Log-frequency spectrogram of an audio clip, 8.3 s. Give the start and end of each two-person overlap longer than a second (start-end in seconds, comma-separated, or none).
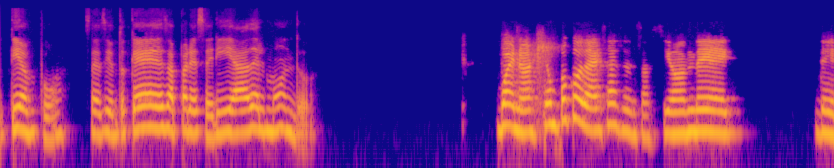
none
